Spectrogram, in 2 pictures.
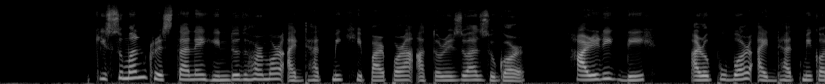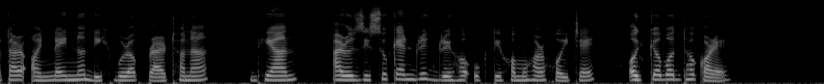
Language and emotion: Assamese, neutral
